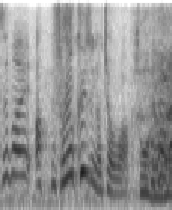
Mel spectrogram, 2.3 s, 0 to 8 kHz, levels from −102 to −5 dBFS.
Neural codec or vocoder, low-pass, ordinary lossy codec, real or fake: none; 7.2 kHz; none; real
